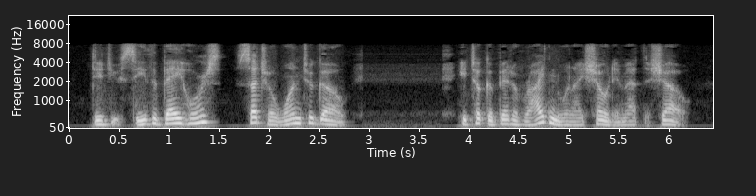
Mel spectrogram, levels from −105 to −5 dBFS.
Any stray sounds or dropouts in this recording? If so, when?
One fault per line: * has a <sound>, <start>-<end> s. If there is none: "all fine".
all fine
